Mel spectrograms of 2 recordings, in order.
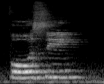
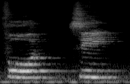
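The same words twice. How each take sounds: First: Said in the usual way. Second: Very slow, syllables apart; slow model word. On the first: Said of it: "repeats word at normal pace". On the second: Shown as a demonstration. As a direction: say it slowly for learners. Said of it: "teacher models word slowly".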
